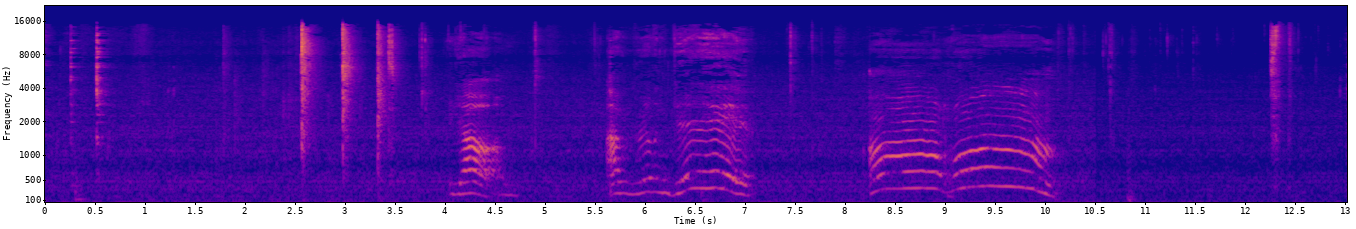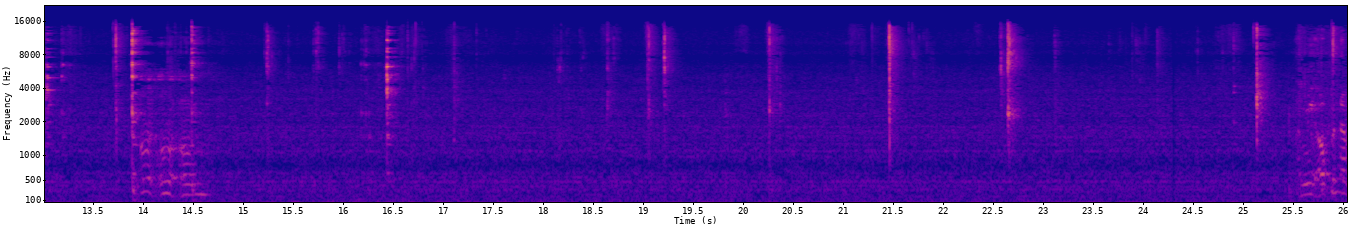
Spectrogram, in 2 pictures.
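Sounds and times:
steady low hum: 0.0s - 26.0s
fork clinking on a plate: 13.0s - 13.3s.

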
